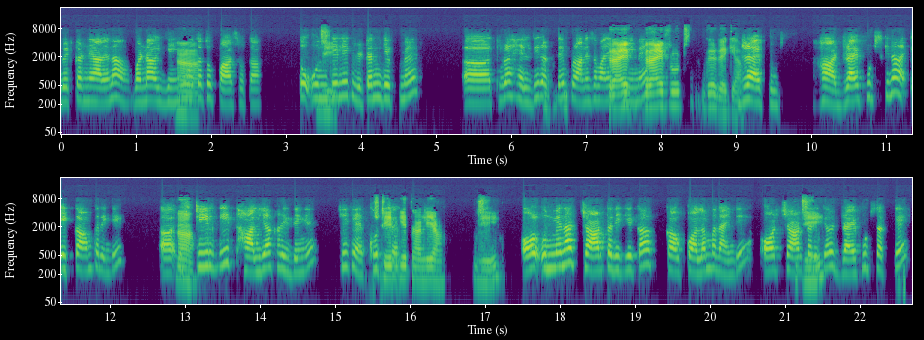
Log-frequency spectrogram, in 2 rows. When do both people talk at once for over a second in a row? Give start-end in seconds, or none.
none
